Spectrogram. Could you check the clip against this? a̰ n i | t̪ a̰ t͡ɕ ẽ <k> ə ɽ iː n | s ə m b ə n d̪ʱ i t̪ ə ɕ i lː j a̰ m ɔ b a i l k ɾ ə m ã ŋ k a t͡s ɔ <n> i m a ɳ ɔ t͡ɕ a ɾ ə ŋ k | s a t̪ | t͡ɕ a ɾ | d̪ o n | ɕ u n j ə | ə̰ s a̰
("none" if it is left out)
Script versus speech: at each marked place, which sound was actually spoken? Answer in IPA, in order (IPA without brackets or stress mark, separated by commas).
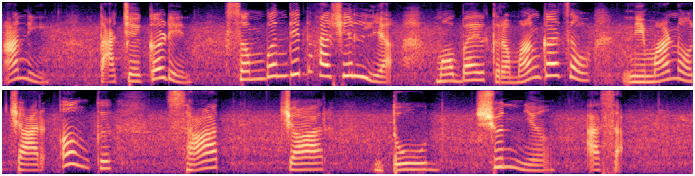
k, n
